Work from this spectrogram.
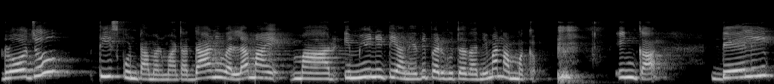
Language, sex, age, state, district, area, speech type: Telugu, female, 18-30, Telangana, Nizamabad, rural, spontaneous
